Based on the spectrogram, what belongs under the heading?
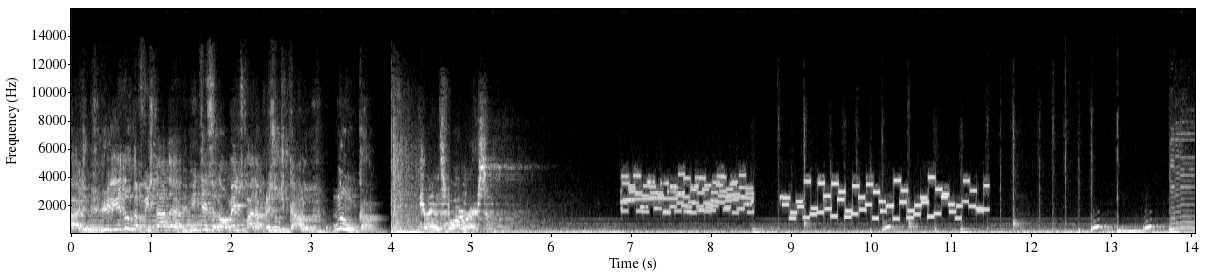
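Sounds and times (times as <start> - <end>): low steady hum: 4.8 - 14.0
electronic beeps and chirps: 6.8 - 11.5.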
